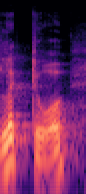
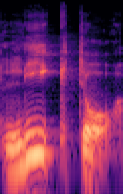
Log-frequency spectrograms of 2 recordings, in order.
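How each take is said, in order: First: The first vowel is short. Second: The first vowel is long. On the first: The speaker calls it wrong. "the English form of the guy's name is Lictor" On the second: The speaker calls it right. "the Latin has a long vowel sound at the start"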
